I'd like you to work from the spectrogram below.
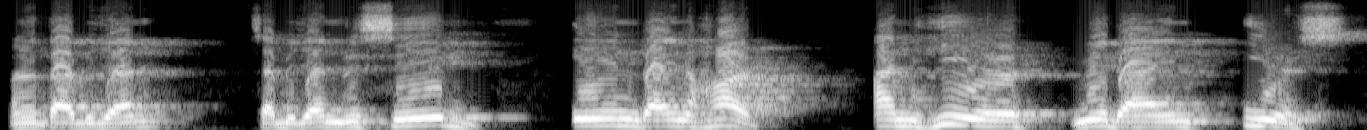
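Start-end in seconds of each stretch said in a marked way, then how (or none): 1.7-6.8 scripture reading. Acted. Preacher reading scripture aloud.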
